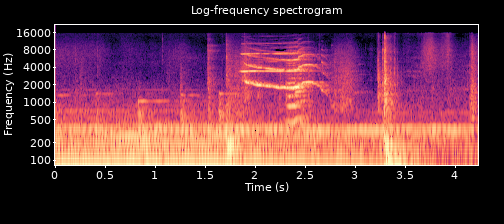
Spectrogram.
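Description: Soft background music with sustained tones. About two seconds in, a bedroom door's hinge squeaks as the door swings, and a short thud follows a little after three seconds.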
